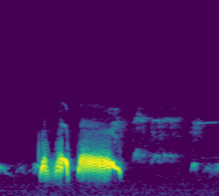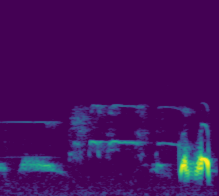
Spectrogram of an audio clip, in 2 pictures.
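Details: Spotted dove giving an urging 'gáy gọi + thúc' coo meant to excite wild doves into cooing: two quick notes and a drawn-out rolling coo, a pause of faint soft notes, then a new phrase starting.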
